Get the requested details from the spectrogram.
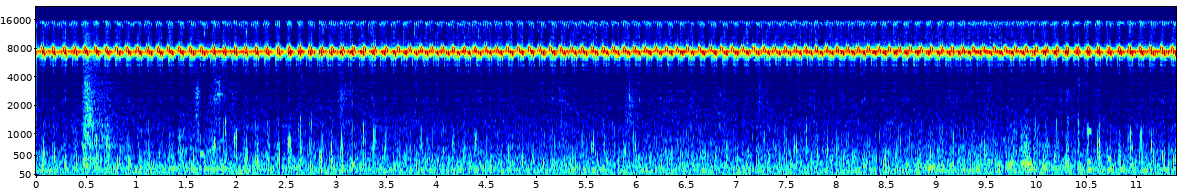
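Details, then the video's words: Rapid, loud chirping of male crickets through the night: a high, buzzy pulsed trill repeating about three times a second without pause, over a faint low background. "Crickets on Concert"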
